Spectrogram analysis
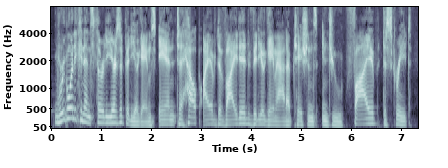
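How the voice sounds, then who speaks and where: A man's voice: on the low side, expressive, normal speed, hardly any pauses, fairly bright tone. A man hosting a podcast, reading scripted narration in an articulate, emphatic way. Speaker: podcast host.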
